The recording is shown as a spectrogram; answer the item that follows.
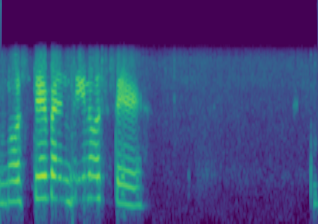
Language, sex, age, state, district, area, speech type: Dogri, female, 30-45, Jammu and Kashmir, Udhampur, rural, conversation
